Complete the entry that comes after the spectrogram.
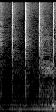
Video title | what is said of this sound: dip powder for beginners | if you tap it and it sounds quite hard and crispy you'll know it's ready to be filed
